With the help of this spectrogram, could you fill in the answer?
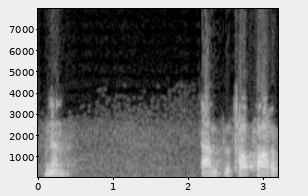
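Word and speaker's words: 念: It's pronounced nyan, in Japanese nen.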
